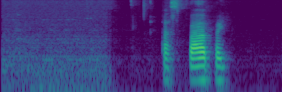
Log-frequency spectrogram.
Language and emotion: Russian, neutral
